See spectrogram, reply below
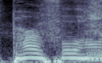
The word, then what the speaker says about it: Barcelona: Yes, Barcelona.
